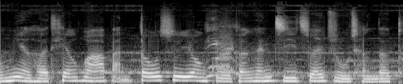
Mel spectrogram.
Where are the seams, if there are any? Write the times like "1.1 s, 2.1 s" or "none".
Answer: none

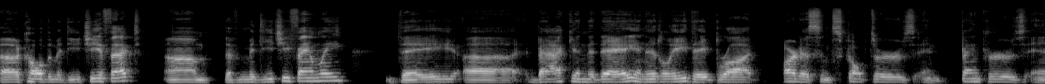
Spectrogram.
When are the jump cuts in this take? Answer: none

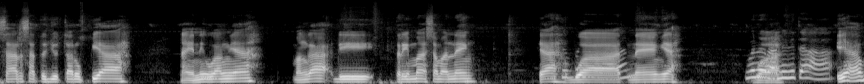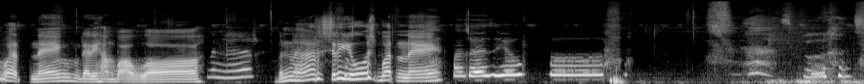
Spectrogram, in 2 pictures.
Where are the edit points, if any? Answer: none

